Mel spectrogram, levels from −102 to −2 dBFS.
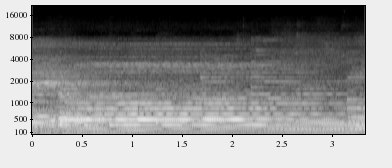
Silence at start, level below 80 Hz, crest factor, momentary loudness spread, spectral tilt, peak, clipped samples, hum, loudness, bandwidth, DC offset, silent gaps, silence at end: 0 s; -46 dBFS; 12 dB; 9 LU; -7.5 dB/octave; -6 dBFS; under 0.1%; none; -20 LUFS; 7.6 kHz; under 0.1%; none; 0 s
